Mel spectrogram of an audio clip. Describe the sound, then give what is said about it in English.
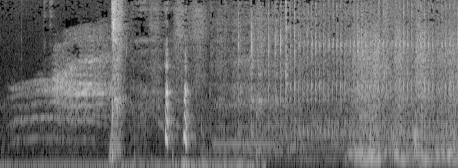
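A cat meows in a drawn-out, wavering yowl, broken by a few sharp knocks and clatters, over a steady low mechanical hum. “We're recording over here, Kitty.”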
